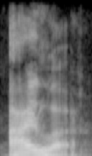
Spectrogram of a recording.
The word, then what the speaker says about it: Isla: right isla fisher yeah why is there an s in her first name if it's pronounced isla because it's not american i was like not american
